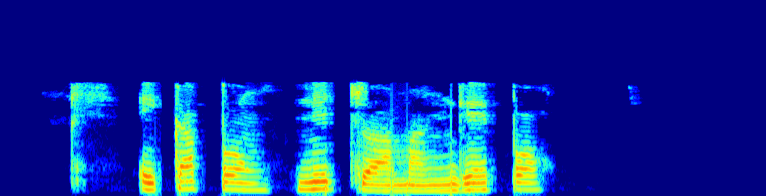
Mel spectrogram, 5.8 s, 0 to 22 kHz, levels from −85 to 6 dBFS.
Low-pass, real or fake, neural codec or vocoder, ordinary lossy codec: 7.2 kHz; real; none; AAC, 16 kbps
